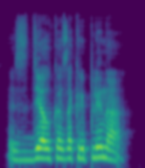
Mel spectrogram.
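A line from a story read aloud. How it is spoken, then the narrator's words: Growled. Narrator (Russian): прорычал он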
